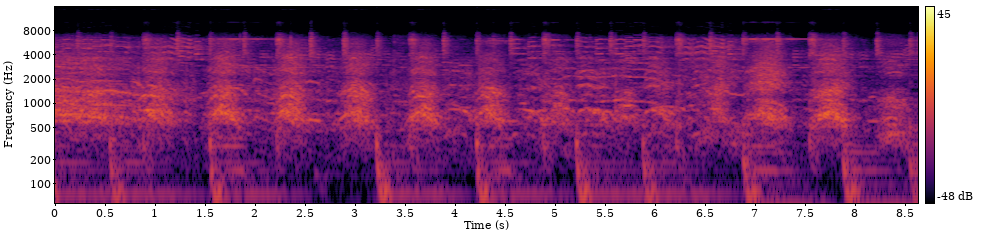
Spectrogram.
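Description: Rap-battle crowd cheering loudly after a punchline, then shouting together in a steady rhythm, about one shout every three-quarters of a second, over a beat with a regular kick drum.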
